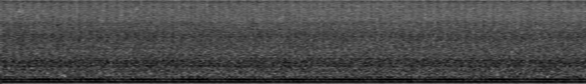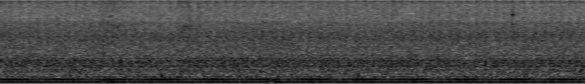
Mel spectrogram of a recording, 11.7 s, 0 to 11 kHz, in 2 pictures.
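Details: Bitter SC 356, just revived after a no-start: low steady idle with a faint uneven knock under the drone; owner concerned, worst case opening the engine; cause not yet found.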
